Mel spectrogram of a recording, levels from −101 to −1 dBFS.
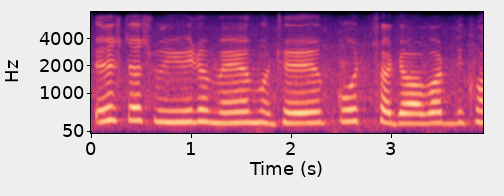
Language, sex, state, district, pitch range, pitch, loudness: Hindi, female, Madhya Pradesh, Katni, 260-295 Hz, 275 Hz, -14 LUFS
